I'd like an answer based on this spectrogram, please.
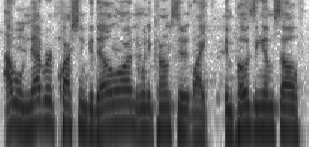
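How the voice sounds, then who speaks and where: A man's voice: on the high side, fairly even intonation, normal speed, a little mellow. A man co-hosting a sports talk radio show, talking in a laid-back, conversational and amused way.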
